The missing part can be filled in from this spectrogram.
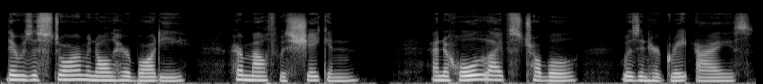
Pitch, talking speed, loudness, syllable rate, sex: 190 Hz, 175 wpm, -17 LUFS, 4.8 syllables/s, female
